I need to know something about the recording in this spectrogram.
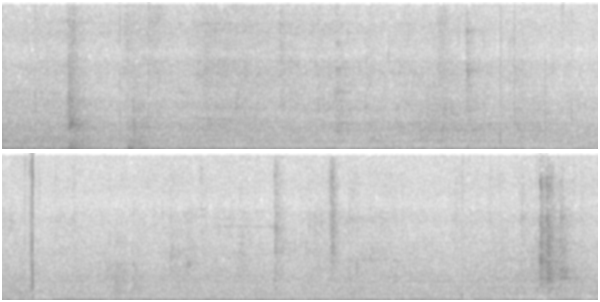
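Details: Indoor hum and distant vehicle rumble run throughout, with faint speech and a few sharp door-like knocks.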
